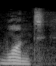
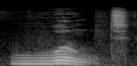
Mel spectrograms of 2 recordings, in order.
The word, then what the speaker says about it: won't: It's not want, it's won't.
